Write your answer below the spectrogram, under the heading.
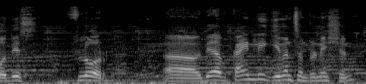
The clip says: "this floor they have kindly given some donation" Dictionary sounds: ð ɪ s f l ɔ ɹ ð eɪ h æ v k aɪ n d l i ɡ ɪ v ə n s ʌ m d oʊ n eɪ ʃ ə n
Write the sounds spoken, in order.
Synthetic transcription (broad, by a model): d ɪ s f l ɔ ɹ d eɪ h æ v k aɪ n d l i ɡ ɪ v ə n s ʌ m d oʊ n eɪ ʃ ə n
